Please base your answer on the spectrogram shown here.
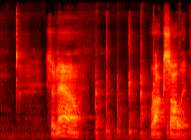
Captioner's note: knocks on tile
